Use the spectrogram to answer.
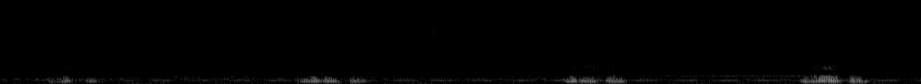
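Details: Sleeping dog snoring: soft rumbling snores, about four breaths in nine seconds, each with a fluttery snort on the in-breath.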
